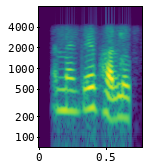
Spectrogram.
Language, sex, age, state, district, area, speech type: Assamese, female, 30-45, Assam, Goalpara, rural, conversation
